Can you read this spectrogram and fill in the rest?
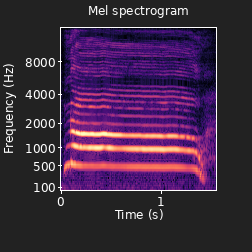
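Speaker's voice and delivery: huge high panicked shout; emperor cries out. Acted. Emperor shouts no as the dragon threatens, high and very loud. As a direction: yell it in sheer terror of the dragon. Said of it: "The emperor cries out".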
